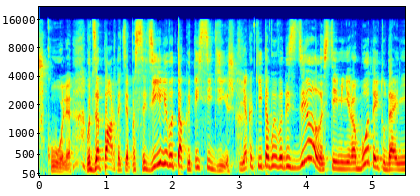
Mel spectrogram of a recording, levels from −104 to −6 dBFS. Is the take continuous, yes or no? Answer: no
